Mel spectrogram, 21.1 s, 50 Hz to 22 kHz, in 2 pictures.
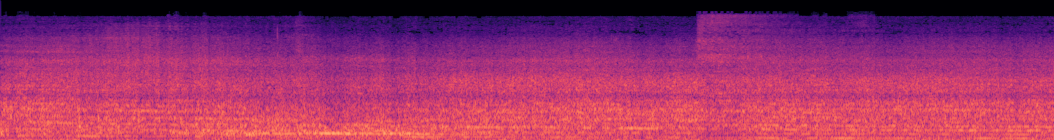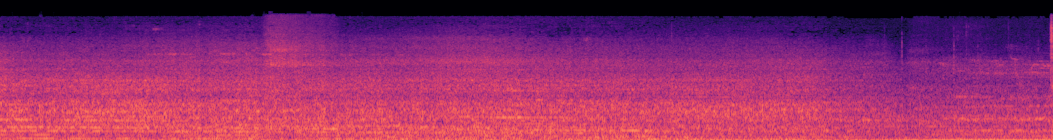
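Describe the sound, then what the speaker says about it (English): Class 317 Greater Anglia electric trains pull into a station with a loud, steady rumble and a deep low hum of traction motors, with faint squeals from the wheels and rail noise continuing throughout. "on its heels arriving is 317882 and 317502 with the 1514 Greater Anglia service from Hertford East to London Liverpool Street"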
